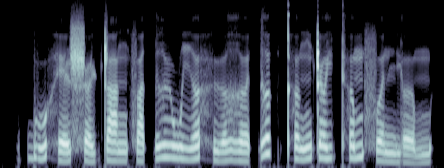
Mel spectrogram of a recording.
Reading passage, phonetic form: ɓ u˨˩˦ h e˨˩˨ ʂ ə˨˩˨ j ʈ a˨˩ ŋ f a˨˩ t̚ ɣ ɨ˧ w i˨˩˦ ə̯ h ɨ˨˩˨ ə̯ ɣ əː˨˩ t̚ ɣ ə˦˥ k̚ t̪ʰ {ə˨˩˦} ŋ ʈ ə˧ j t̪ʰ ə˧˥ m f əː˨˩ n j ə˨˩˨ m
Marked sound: correct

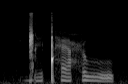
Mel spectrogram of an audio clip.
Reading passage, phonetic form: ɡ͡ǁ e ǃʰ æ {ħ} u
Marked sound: correct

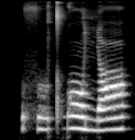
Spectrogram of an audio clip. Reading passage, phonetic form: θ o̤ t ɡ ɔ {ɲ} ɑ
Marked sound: correct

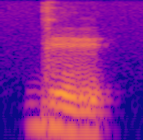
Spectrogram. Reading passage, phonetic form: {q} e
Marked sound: incorrect: ɡ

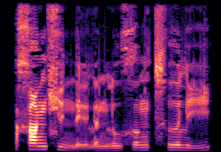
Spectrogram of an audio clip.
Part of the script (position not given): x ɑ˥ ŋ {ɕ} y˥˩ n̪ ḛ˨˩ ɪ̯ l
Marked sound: correct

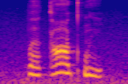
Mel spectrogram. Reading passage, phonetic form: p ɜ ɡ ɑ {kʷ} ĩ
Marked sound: incorrect: kʷʼ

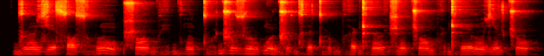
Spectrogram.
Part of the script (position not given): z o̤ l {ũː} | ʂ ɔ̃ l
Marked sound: incorrect: ũ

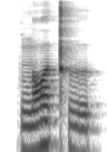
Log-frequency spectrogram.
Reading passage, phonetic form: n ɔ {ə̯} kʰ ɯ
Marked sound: correct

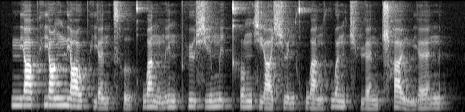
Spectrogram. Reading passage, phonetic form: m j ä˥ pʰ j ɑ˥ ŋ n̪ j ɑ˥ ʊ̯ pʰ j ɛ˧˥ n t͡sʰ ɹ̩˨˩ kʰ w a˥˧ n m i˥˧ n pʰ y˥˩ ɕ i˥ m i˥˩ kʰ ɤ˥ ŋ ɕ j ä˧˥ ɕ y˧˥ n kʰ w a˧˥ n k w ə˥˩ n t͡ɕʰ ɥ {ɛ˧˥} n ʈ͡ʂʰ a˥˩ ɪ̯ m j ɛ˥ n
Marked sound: correct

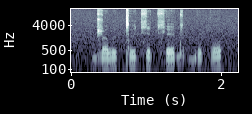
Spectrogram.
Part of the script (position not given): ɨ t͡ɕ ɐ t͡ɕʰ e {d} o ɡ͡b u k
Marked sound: correct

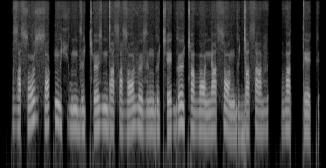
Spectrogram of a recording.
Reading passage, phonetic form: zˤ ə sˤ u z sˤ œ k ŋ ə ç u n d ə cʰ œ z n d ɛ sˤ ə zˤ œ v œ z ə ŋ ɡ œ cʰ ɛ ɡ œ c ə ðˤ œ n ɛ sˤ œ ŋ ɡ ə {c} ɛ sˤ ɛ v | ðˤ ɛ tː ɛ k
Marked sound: incorrect: ɟ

